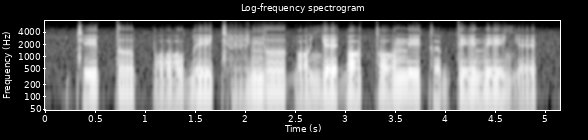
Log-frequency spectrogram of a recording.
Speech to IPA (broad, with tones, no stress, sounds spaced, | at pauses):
c e˩˧ tː ɤ˦ pː ɔː˩˧ lˠ b eː˦ cʰ ɛ̤˩˧ ɲ ɤː˦ ɠ ɒ˩˧ ʎ ɛː˦ ɠ ɒ˦ tː ɔː˦ n eː˦ k œ˦ b t eː˦ n eː˦ ʎ ɛ˩˧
